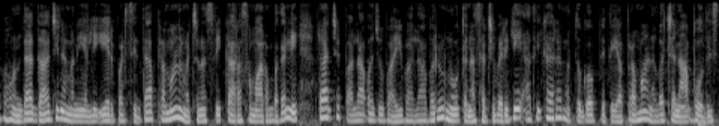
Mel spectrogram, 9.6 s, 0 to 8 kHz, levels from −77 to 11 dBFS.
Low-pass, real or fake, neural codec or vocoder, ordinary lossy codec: 7.2 kHz; fake; codec, 16 kHz, 4 kbps, X-Codec, HuBERT features, trained on balanced general audio; none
